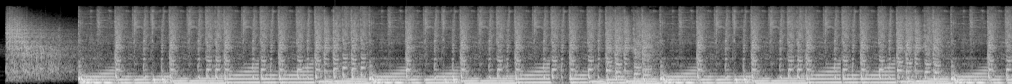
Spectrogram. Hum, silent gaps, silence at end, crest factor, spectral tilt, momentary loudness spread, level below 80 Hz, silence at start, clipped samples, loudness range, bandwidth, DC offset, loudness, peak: none; none; 0 s; 10 dB; -4 dB/octave; 2 LU; -14 dBFS; 0.05 s; under 0.1%; 0 LU; 16.5 kHz; under 0.1%; -10 LUFS; 0 dBFS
